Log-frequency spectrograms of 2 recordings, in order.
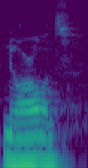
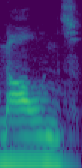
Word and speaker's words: New Orleans: Now, is that the proper way to say New Orleans? It is. It's not Nolans? It is not New Orleans. All right, so New Orleans. It is New Orleans, yep.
